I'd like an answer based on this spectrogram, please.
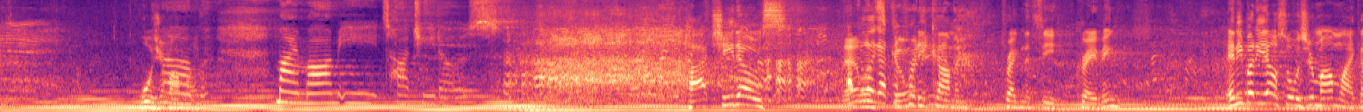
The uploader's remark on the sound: In this special LIVE episode.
